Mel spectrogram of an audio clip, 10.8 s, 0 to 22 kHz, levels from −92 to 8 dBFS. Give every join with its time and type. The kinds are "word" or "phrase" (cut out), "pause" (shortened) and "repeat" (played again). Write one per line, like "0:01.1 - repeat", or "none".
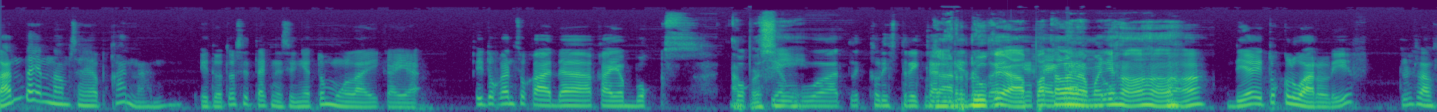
0:03.3 - pause
0:05.4 - pause
0:09.1 - pause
